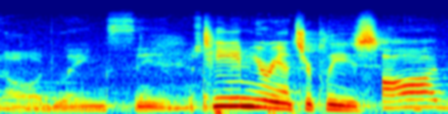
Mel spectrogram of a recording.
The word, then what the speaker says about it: Auld Lang Syne: How do you pronounce it? It's like Auld Lang Syne.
